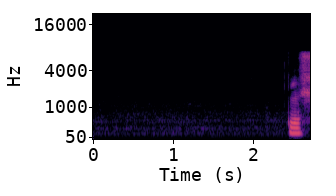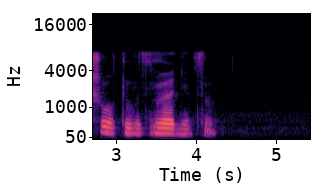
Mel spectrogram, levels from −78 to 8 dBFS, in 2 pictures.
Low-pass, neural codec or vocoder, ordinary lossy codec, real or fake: 7.2 kHz; autoencoder, 22.05 kHz, a latent of 192 numbers a frame, VITS, trained on one speaker; AAC, 48 kbps; fake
